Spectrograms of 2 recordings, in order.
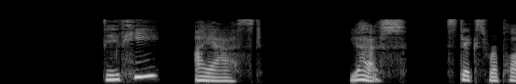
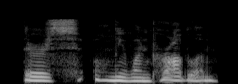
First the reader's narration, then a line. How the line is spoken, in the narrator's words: he murmured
